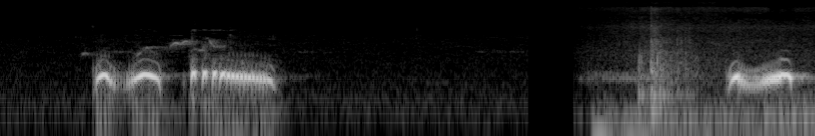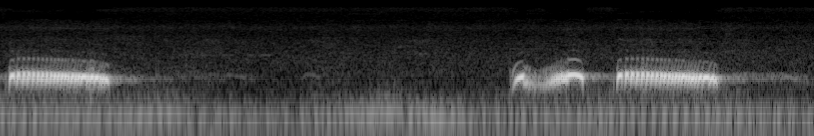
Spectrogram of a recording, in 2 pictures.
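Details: Spotted dove coos used to lure wild doves. Three phrases of a double coo and a long purring note, about three seconds apart. A sharp click comes mid-way, and a low steady hum runs underneath.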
